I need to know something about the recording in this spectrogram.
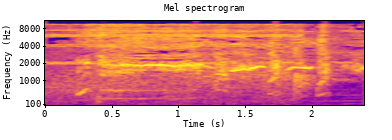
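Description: A dog's high-pitched whining cry that slides and wavers in pitch, with a short rising yelp about half a second in and falling squeals near the end.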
